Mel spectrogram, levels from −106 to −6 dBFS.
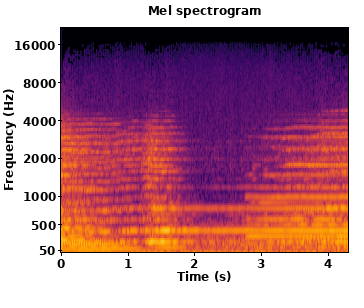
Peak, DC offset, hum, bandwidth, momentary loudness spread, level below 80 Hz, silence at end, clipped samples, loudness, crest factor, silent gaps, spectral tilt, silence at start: -10 dBFS; under 0.1%; none; 11.5 kHz; 11 LU; -38 dBFS; 0 s; under 0.1%; -27 LUFS; 16 dB; none; -7.5 dB/octave; 0 s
